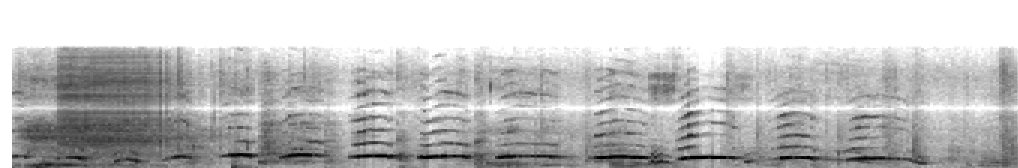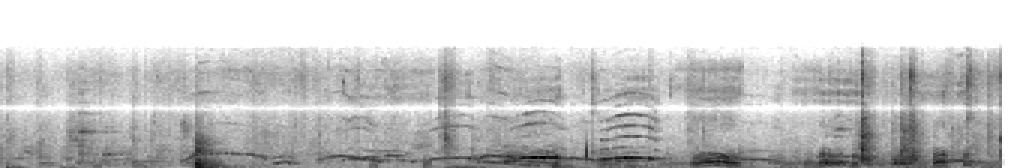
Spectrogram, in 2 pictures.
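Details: Chocolate Labrador Retriever puppy littermates whimpering indoors: a run of high, arching whines repeated roughly every half second, fading into softer, more scattered squeals with rustling and faint voices behind.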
